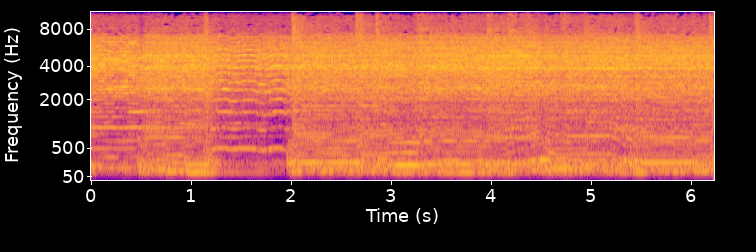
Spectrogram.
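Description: Electric guitar played through an amplifier, a Firefly FFST relic Stratocaster-style guitar, running through a lead line of changing single notes. About a second in, one note is held with vibrato for under a second before the line moves on.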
